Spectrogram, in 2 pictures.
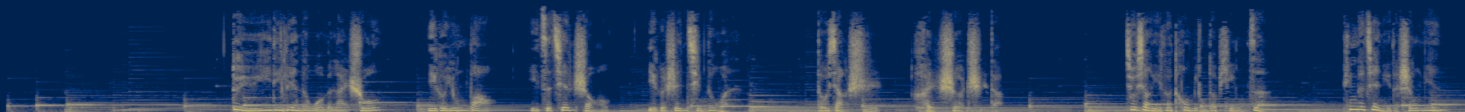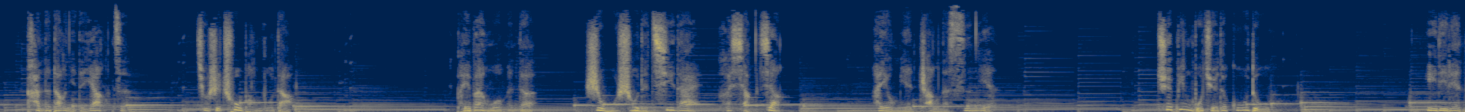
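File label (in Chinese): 女宣传片; 戒指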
